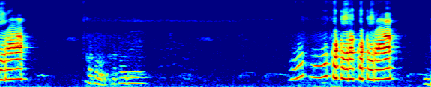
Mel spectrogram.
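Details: Pet rose-ringed parakeet talking indoors, said to be saying papa: a short harmonic squawk, a brief pause, then a louder run of rapid, nasal, speech-like syllables.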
